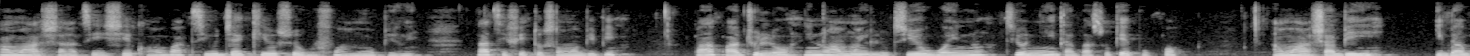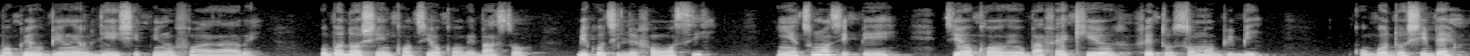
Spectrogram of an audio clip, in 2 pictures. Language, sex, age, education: Yoruba, female, 30-45, tertiary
